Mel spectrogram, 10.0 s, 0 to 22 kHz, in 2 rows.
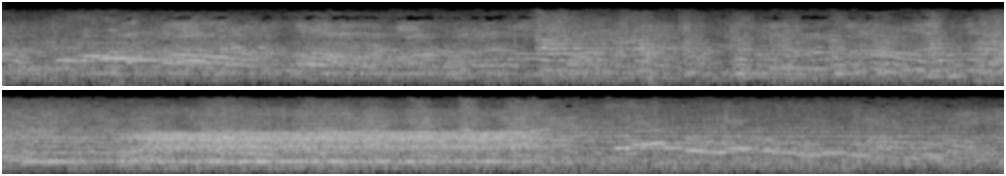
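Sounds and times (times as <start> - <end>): excited children's voices: 0.0 - 8.4, 9.2 - 10.0
crowd chattering and calling out: 0.0 - 10.0
faint music: 0.0 - 10.0.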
